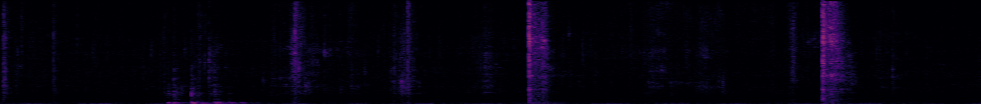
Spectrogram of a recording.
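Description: Sliced bitter gourd frying in hot oil in a wok, sizzling, while a spoon stirs it and clinks against the pan; two sharper clinks stand out, about three seconds apart, and there is a brief clatter about two seconds in.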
